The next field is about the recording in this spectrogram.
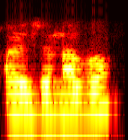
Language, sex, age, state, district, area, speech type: Assamese, male, 30-45, Assam, Kamrup Metropolitan, urban, conversation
